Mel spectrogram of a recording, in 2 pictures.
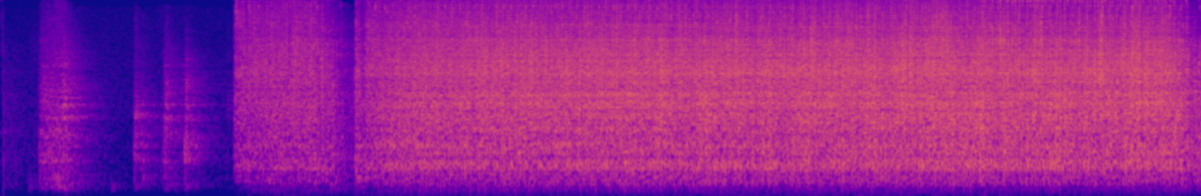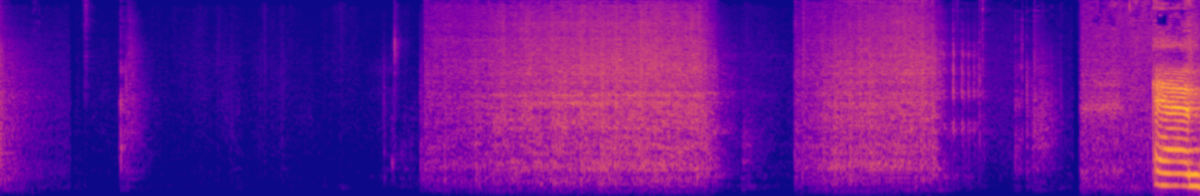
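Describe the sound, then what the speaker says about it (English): An overlocker stitches a fabric seam in a steady, continuous whir for about six seconds, then stops and runs again in a second shorter burst, with brief clicks and handling noises between. "And now we're gonna overlock this part, and the same on the other side."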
